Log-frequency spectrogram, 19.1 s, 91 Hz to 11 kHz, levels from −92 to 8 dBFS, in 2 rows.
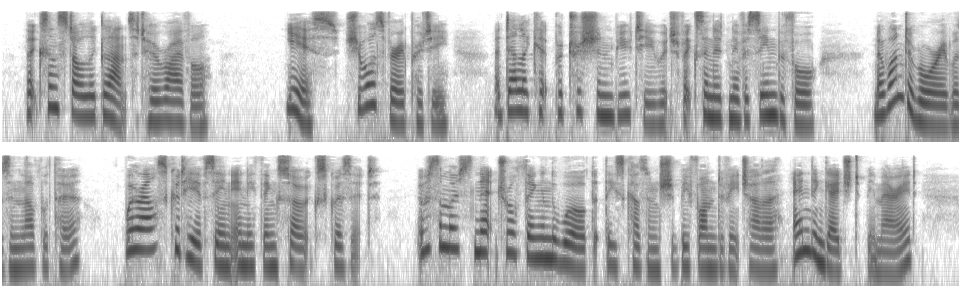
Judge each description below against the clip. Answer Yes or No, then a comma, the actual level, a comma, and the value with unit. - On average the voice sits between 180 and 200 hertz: Yes, high, 190 Hz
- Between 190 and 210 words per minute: Yes, average, 195 wpm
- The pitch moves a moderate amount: No, wide, 6.0 semitones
